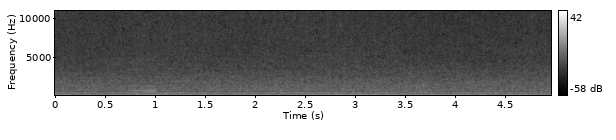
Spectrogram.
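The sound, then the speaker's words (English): A rushing waterfall, heard from the top of the falls, roars in a steady, dense wash of noise that stays constant and loud for the full five seconds, with no breaks or changes in intensity. “We're at the top of the waterfall, as I'm sure you can hear.”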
